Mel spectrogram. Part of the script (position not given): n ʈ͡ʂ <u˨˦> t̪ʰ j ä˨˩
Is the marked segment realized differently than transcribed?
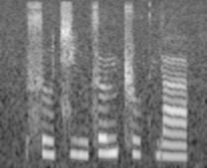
no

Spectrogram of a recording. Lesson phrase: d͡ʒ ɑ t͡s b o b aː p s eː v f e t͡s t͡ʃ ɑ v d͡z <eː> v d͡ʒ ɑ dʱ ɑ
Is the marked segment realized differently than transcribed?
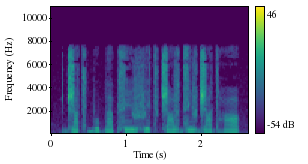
yes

